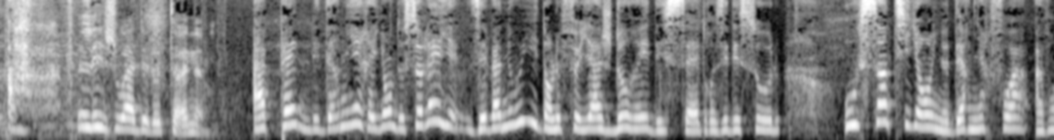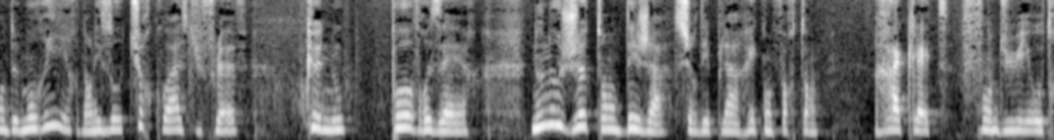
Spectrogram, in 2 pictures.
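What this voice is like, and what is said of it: Put-on exaggerated French accent. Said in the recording (French): “Je vais prendre l'accent français. ... l'accent d'Anguin, ce serait bien. ... Je vais faire un effort, je vais m'appliquer.”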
